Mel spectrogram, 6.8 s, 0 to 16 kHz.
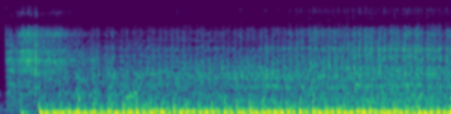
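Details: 150 Sport motorcycle engine firing up and running with an uneven, rough knocking beat of unknown cause; on teardown the oil strainer screen was found completely dirty and clogged.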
